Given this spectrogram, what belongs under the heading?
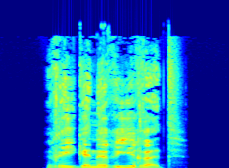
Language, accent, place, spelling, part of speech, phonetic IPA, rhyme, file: German, Germany, Berlin, regenerieret, verb, [ʁeɡəneˈʁiːʁət], -iːʁət, De-regenerieret.ogg
- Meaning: second-person plural subjunctive I of regenerieren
